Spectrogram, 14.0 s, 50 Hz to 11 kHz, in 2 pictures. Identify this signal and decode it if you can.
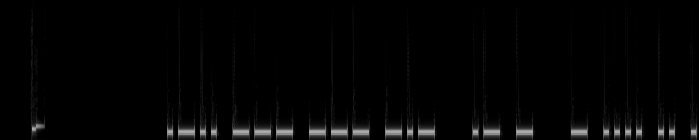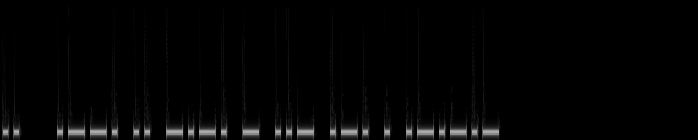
Morse code, heard as a keyed tone, about 21 wpm, 700 Hz. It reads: LOOK AT THIS PICTURE.
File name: practice / 22wpm / Sentences with 2-Word Phrases - 22wpm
